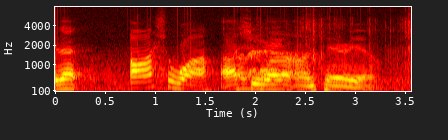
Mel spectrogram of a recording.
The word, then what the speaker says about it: Oshawa: Oshawa.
